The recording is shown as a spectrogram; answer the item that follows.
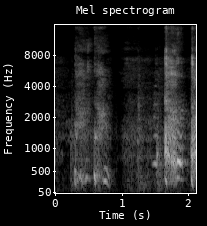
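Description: A person coughing: a couple of short coughs about half a second in, then a louder, harsher cough near the end.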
